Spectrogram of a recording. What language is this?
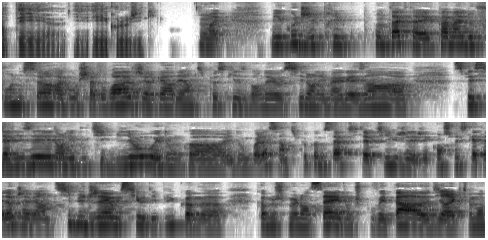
French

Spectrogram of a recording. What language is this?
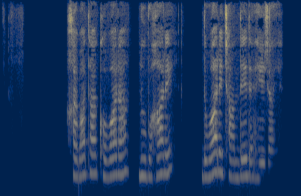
Kurdish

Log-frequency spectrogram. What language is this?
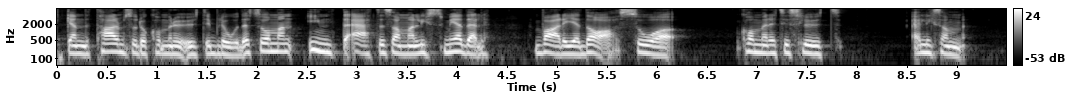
Swedish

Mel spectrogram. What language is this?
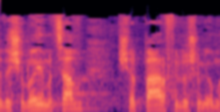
Hebrew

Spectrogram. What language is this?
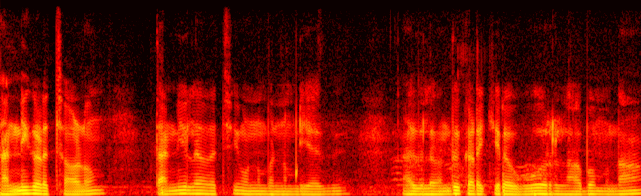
Tamil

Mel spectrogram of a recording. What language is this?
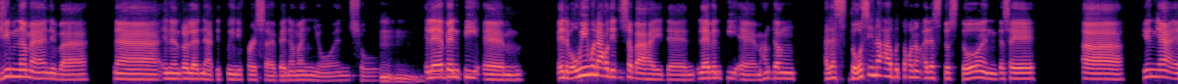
Filipino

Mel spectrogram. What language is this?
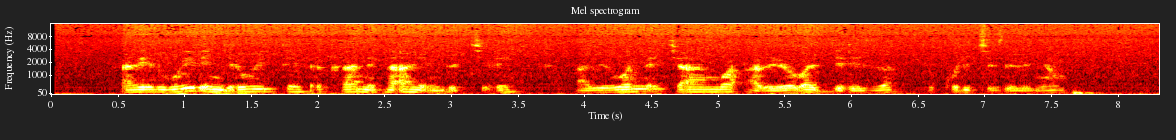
Kinyarwanda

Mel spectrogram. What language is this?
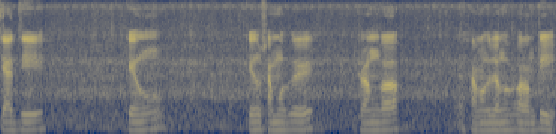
Odia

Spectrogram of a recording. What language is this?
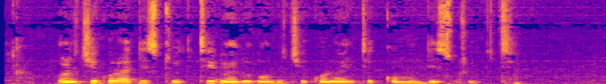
Ganda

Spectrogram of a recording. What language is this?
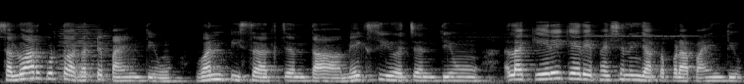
Sindhi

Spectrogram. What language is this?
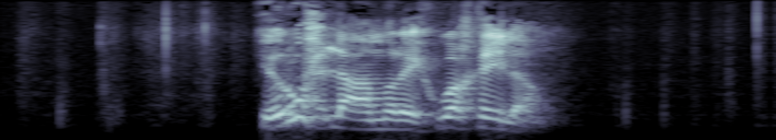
Kabyle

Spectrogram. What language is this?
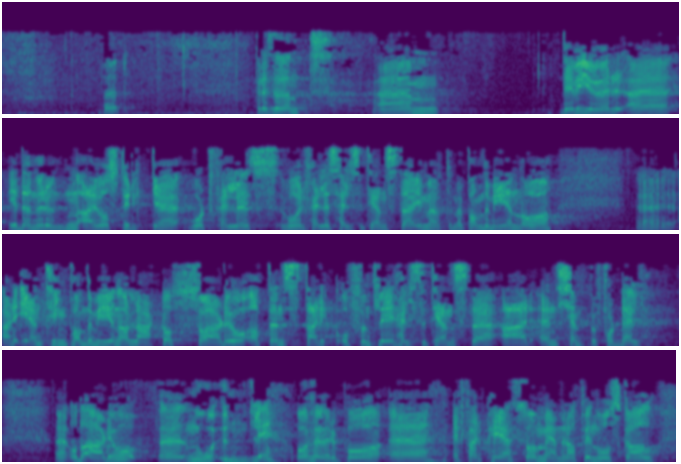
Norwegian Bokmål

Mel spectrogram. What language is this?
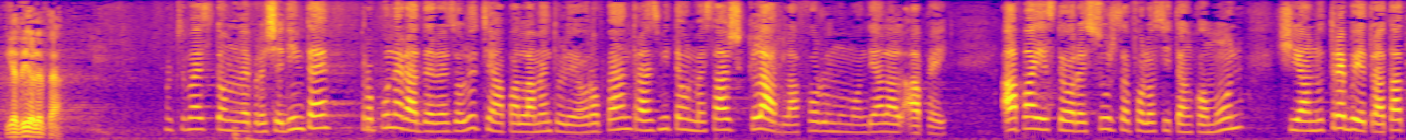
Romanian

